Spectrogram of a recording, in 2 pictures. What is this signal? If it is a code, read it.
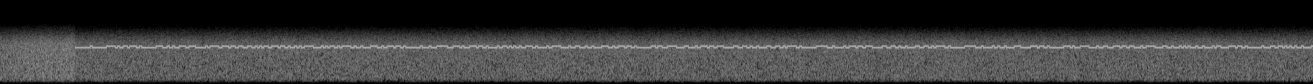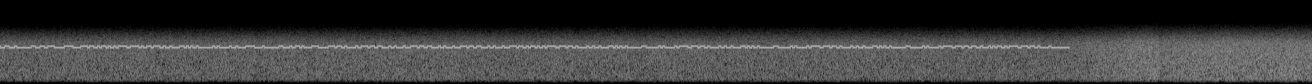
RTTY (45.45 baud, 170 Hz shift), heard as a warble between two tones, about 2200 Hz centre, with radio static. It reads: NAME IS JOSE, QTH KRAKOW, LOC MI83TK MI83TK. HOW COPY? UR2IMO DE 4X9CGM K CQ CQ CQ DE K4VXE K4VXE K4VXE PSE K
